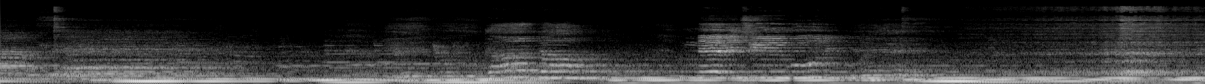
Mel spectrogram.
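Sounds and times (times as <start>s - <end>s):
choir and man singing gospel: 0.0s - 2.7s.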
